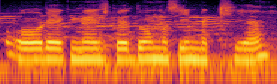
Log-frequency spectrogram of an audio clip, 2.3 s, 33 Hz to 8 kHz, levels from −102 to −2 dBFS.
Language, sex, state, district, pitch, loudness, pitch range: Hindi, male, Uttar Pradesh, Saharanpur, 170 Hz, -13 LUFS, 165-170 Hz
